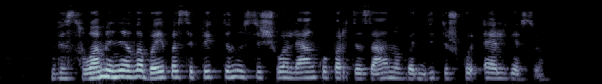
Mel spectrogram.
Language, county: Lithuanian, Utena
